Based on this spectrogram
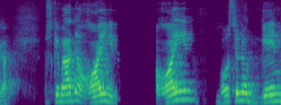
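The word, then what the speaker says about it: غين: بھی پڑھتے ہیں، لیکن یہ گین بھی گین نہیں ہے، گا نام کا کوئی حرف ہی نہیں ہوتا عربی زبان کے اندر جس کا گا، جس کا تلفظ ہو، عربی کے اندر ہوتا ہے غائن، غائن غائن غائن غائن، بار بار اسے بولیں گے تو انشاءاللہ آ جائے گا، تین چار حرف اور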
